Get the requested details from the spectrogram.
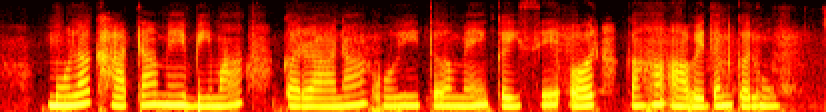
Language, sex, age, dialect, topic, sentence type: Chhattisgarhi, female, 18-24, Northern/Bhandar, banking, question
